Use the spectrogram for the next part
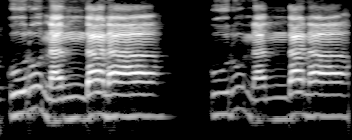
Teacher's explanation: न के आगे जो आधा न है उस पर हमको को आघात देना है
